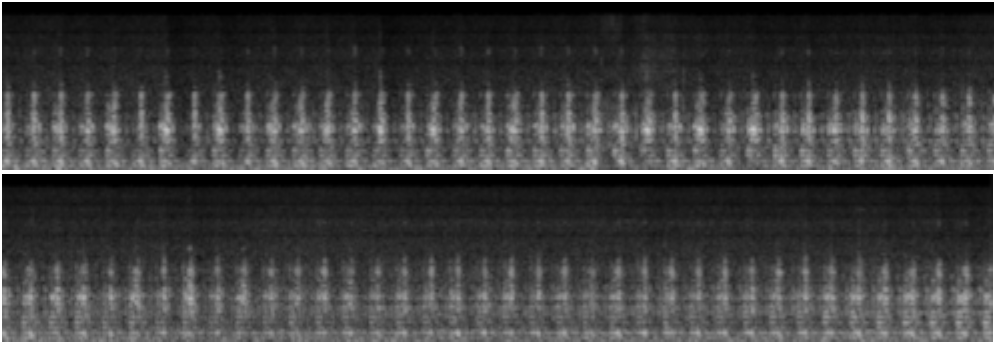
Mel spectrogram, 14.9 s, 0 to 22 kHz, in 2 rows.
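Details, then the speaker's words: 1984 Acoustic Research (AR) turntable running with the belt fitted: a steady, even tick about two and a half times a second over the motor hum, a definite click coming from the Hurst drive motor. "this is a 1984 hey our turntable sound isn't so noticeable right now but there's a definite click in the motor so here it is with the belt"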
